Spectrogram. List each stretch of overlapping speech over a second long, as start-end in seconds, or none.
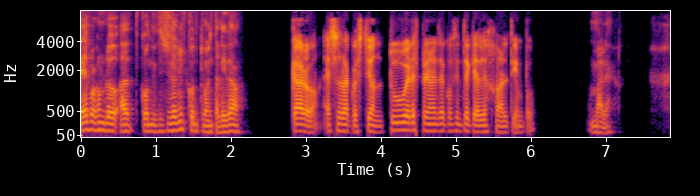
none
